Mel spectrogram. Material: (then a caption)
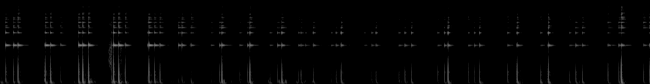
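Glass. Long red-painted fingernails tap a sealed, apparently full dark glass wine bottle with a paper label, held upright close to a clip-on microphone. About 28 quick, bright clinks come in an uneven rhythm, each ringing near 2.4 kHz with high overtones and dying away almost at once.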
